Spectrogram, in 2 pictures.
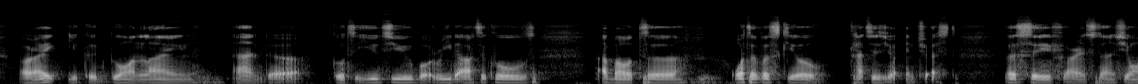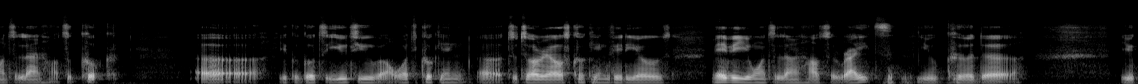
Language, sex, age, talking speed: English, male, 30-49, 140 wpm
